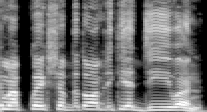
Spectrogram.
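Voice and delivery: normal talking voice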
